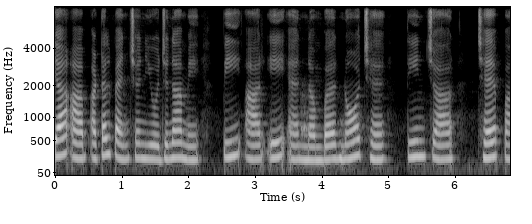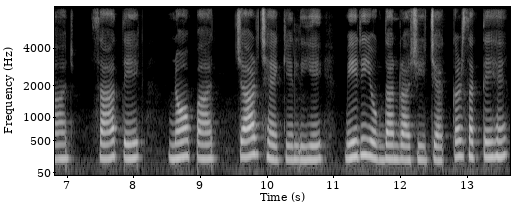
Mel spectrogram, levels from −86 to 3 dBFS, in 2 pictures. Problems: background sounds at intervals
